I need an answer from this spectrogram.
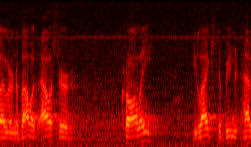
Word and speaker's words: Crowley: learned about with Alistair Crawley he likes to be have his name pronounced Crowley to rhyme with holy and the sadness today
